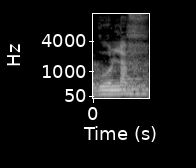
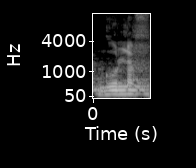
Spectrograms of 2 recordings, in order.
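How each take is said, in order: Both takes have the same delivery.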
